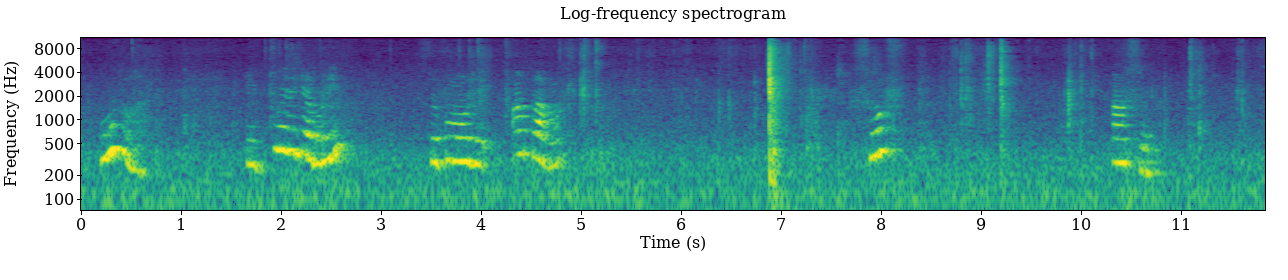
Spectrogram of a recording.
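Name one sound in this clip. A young boy speaks calmly and close by in short phrases.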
